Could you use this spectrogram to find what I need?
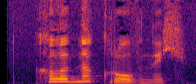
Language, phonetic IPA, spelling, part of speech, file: Russian, [xəɫədnɐˈkrovnɨj], холоднокровный, adjective, Ru-холоднокровный.ogg
- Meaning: cold-blooded, ectothermic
